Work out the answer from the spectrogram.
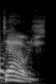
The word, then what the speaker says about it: Douch: Nearly said it wrong. No, it's ouch. Yeah, Douch. That's Ouch right, with a D, Douch.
